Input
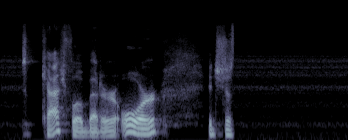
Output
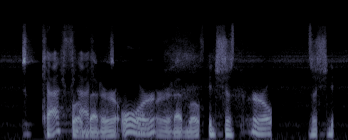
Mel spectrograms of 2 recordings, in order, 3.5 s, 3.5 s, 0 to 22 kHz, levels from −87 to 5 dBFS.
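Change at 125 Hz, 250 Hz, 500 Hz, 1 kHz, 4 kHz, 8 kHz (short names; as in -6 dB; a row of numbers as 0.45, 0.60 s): -5.5, -9.0, -10.0, -10.5, -3.0, +2.5 dB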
